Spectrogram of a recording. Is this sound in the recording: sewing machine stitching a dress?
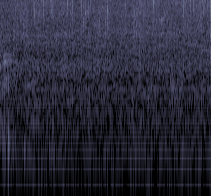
no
